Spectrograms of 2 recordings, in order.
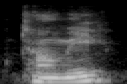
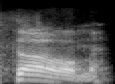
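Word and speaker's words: Thome: screwing up the names how would you pronounce t-h-o-m-e tomy i pronounce it thumb nope jim tomy t-h-o-m-e yeah okay well i i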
